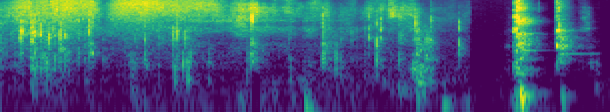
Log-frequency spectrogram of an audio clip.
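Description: Thick paper rustles and crinkles as it is handled.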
